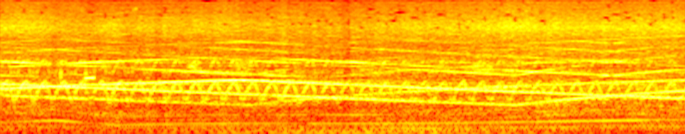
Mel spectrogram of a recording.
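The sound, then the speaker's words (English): A fire truck siren wails loudly and continuously, its pitch gliding up and down in long sweeps over a low engine rumble. “I got eyes on the fire truck.”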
